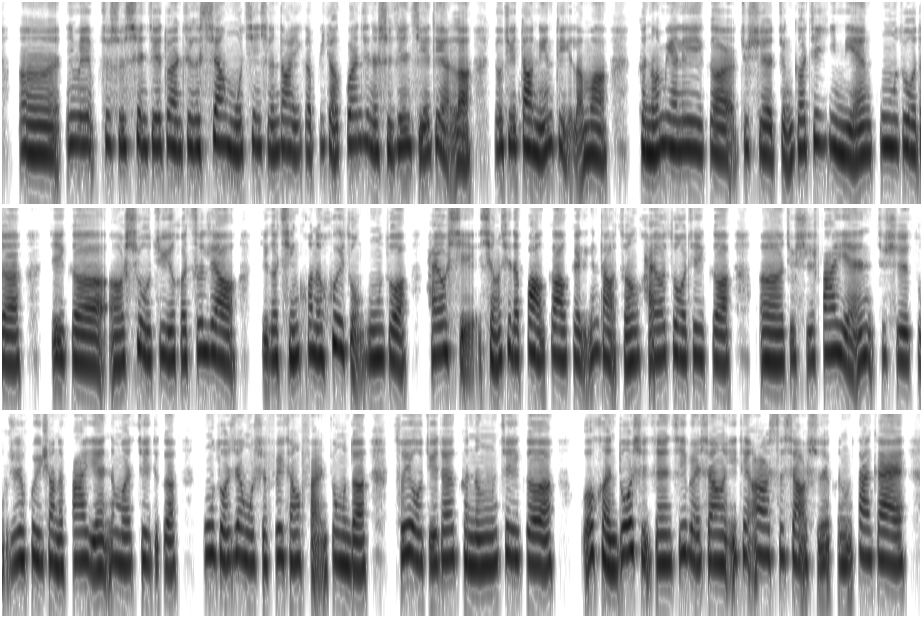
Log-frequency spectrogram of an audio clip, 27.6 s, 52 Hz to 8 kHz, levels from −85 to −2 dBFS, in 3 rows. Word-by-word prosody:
嗯， 185 -3 +2
因 235 +2 -1
为 230 -1 0
就 240 - -4
是 225 -1 -1
现 230 0 0
阶 220 0 0
段 215 -2 +1
这 220 +2 -1
个 210 - +3
项 235 +2 +1
目 195 -3 +2
进 220 +2 -3
行 195 -3 -2
到 210 0 0
一 185 - -1
个 190 -2 -4
比 220 +4 -10
较 180 -5 -1
关 240 +4 -2
键 245 - -2
的 195 - +1
时 200 +1 -2
间 220 +3 +1
节 205 -4 -1
点 195 -4 -1
了。 - - +2 0.2
尤 210 +1 -1
其 235 +1 -1
到 215 -2 +4
年 190 +5 +3
底 215 -9 -4
了 - - -3
嘛， 175 -1 +2 0.3
可 205 - +1
能 190 +2 +5
面 215 -2 +3
临 210 - +2
一 190 - 0
个 185 -3 0
就 210 - -5
是 185 -3 0
整 165 -2 -3
个 210 +3 0
这 250 +3 -1
一 235 -2 -2
年 180 -1 +3
工 225 +1 +1
作 210 -3 +1
的 170 -1 +1 0.2
这 - - 0
个， 175 -4 +3
呃， 165 +1 +1
数 200 +2 0
据 190 0 -1
和 190 0 -1
资 225 +4 -2
料， 195 -6 +3 0.2
这 - - -3
个 190 - +1
情 195 0 +1
况 220 +1 -2
的 200 - +3
汇 245 +4 +2
总 - - -4
工 190 +1 +2
作， 175 -5 +1
还 205 - -3
要 215 +1 +2
写 225 0 -2
详 180 -2 0
细 220 - -1
的 195 -3 +1
报 210 -1 +4
告 200 -3 +1
给 190 -1 -3
领 205 +5 -3
导 190 -4 +1
层， 175 +2 0
还 195 - -2
要 195 +1 0
做 210 -3 0
这 200 0 -2
个， 175 -3 0 0.3
呃， 180 -1 +3
就 185 - -5
是 185 0 -6
发 220 +3 +1
言， 185 -2 +1
就 205 - -10
是 185 -2 -1
组 - - -11
织 210 +4 0
会 225 0 0
议 205 - -1
上 210 0 -1
的 180 - +2
发 210 +1 0
言。 170 -2 +2
那 210 - -1
么 190 -2 +1
这 205 +1 -3
个 175 -1 -3 0.2
工 245 +1 +1
作 220 -3 +1
任 230 0 0
务 200 - 0
是 195 0 -4
非 225 +3 -2
常 205 -1 -1
繁 180 -4 -4
重 200 +1 +1
的， 170 -1 +3 0.2
所 240 - 0
以 - - +5
我 215 -4 +2
觉 195 - -1
得 220 +2 0
可 220 -3 -3
能 185 +1 +2
这 225 0 0
个 190 -4 +2 0.2
我 245 - +1
很 195 -8 +3
多 245 +7 +4
时 270 - 0
间 200 0 0
基 245 +6 -2
本 210 -5 0
上 200 -2 +1
一 - - -2
天 240 0 -3
24 235 -2 0
小 220 -3 0
时， 195 - -2
可 190 - -7
能 - - 0
大 235 -3 0
概 205 -3 +3
200 Hz, 300 characters per minute, -21 LUFS, 185-220 Hz, 0.3 s, 能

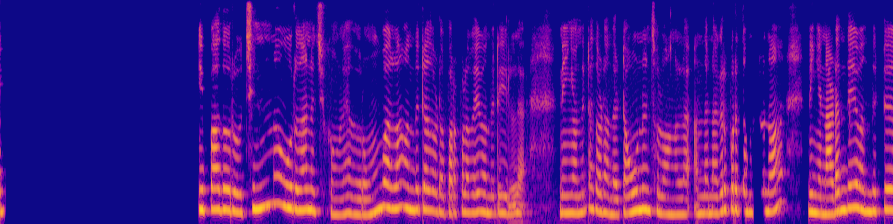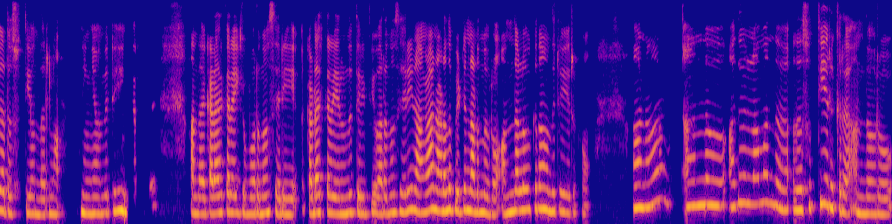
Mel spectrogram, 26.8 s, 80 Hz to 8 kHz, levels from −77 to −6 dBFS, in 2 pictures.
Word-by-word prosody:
இப் 245 +1 -3 2.9
இப்ப 265 +1 0
அது 275 0 +3
ஒரு 255 -1 +2 0.2
சின்ன 305 +5 +3 0.2
ஊருதான்னு 270 -2 +4
வச்சுக்கோங்களேன். 220 -4 -4
அது 210 -1 -4
ரொம்பலாம் 285 +7 +2
வந்துட்டு 270 0 +2
அதோட 250 -2 -2
பரப்பளவே 230 +1 -2
வந்துட்டு 230 0 -3
இல்ல. 115 +2 -3 0.6
நீங்க 225 0 0
வந்துட்டு 240 +5 -2
அதோட 245 -3 -1
அந்த 205 -1 -1
டவுனுன்னு 260 +3 +3
சொல்லுவாங்கல்ல, 210 -2 -3 0.2
அந்த 220 0 -2
நகர்ப்புறத்தை 260 +3 -1
மட்டும் 245 +1 -4
தான் 270 +9 +1 0.4
நீங்க 230 -2 +3
நடந்தே 265 +7 +3
வந்துட்டு, 250 +1 +2
அதை 230 -3 -3
சுத்தி 225 +1 -7
வந்துறலாம். 205 0 -4 0.3
நீங்க 220 -1 0
வந்துட்டு 225 +3 -5
இங்கருந்து 230 -2 -4 0.8
அந்த 220 -1 -1
கடற்கரைக்கு 225 +1 +1
போறதும் 220 +2 0
சரி, 210 -2 -1 0.3
கடற்கரையிலிருந்து 225 0 0
திருப்பி 215 -1 -3
வரதும் 225 +2 -2
சரி, 245 +2 0
நாங்கல்லாம் 255 +4 +3
நடந்து 250 +2 +4
போய்ட்டு 255 0 +3
நடந்து 235 -1 +2
வருவோம். 205 0 -4
அந்த 240 +3 +3
அளவுக்கு 270 +1 0
தான் 280 -1 +4
வந்துட்டு 245 0 -1
இருக்கும். 235 +2 -10 0.7
ஆனா 300 0 +3 0.6
அந்த 325 +1 0 0.4
அதுவும் 355 +4 -3
இல்லாம, 345 +1 -4
அந்த 335 -3 -3 0.2
அதை 265 0 +3
சுத்தி 305 +4 -2
இருக்கிற 285 -6 0 0.2
அந்த 215 -2 0
ஒரு 215 -1 -3
240 Hz, 135 wpm, -23 LUFS, 220-270 Hz, 2.9 s, ஊருதான்னு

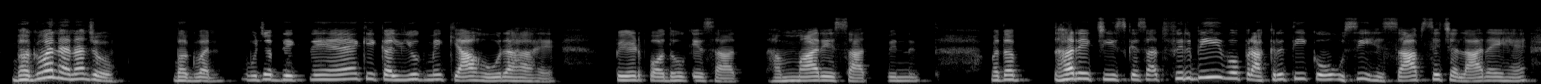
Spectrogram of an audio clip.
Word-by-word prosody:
भगवन 260 - +6
है 255 -3 +7
ना 250 +1 +5
जो, 190 -10 -1 0.6
भगवन, 165 -2 -2 0.2
वो 200 -3 -4
जब 225 -2 0
देखते 205 +2 -1
हैं, 240 +3 +1
कि 255 +1 -4
कलयुग 215 +2 +1
में 230 - -2
क्या 180 -2 +5 0.2
हो 165 +1 -3
रहा 165 -3 0
है। 140 -2 -10 0.6
पेड़-पौधों 185 -3 -1
के 180 -1 -2
साथ, 145 -4 -4 0.4
हमारे 175 +3 +2
साथ, 155 -3 -3 0.2
विनत 170 0 -8 0.7
मतलब 205 0 -1 0.3
हर 250 +5 +8
एक 260 -3 +1
चीज़ 225 -3 -4
के 225 - 0
साथ, 215 +1 -4
फ़िर 280 +1 -1
भी 325 +5 +3
वो 275 0 +1
प्राकृति 225 +6 0
को 225 - +2 0.2
उसी 240 +6 -5
हिसाब 180 +1 +1
से 220 +3 -2
चला 160 -8 -1
रहे 175 0 -4
हैं, 170 +2 -7
200 Hz, 150 wpm, -23 LUFS, 175-230 Hz, 0.7 s, हर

